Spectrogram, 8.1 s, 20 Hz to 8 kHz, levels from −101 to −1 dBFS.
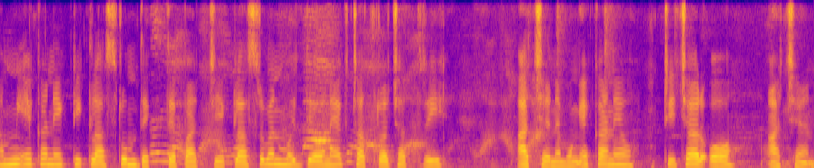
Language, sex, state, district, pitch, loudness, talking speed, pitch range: Bengali, female, Assam, Hailakandi, 225 Hz, -16 LUFS, 125 wpm, 205-235 Hz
